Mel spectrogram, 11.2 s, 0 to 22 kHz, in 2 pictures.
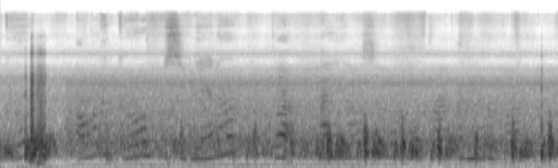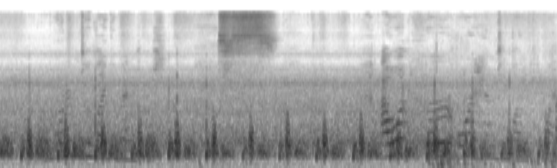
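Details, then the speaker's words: Rapid whooshing pulses on a Doppler over a steady hum, about 160 a minute: fetal heartbeat at 12 weeks 5 days of pregnancy, noticeably faster than the mother's heartbeat. "Alright, now listen, you want to hear the difference? Listen, this is baby's heartbeat. See how it's faster?"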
